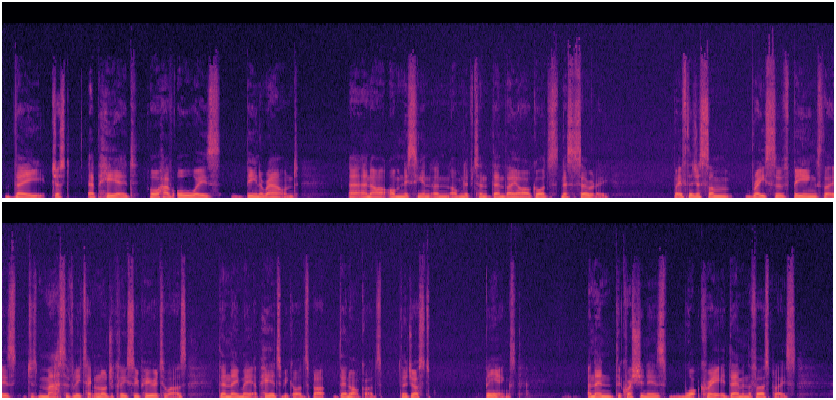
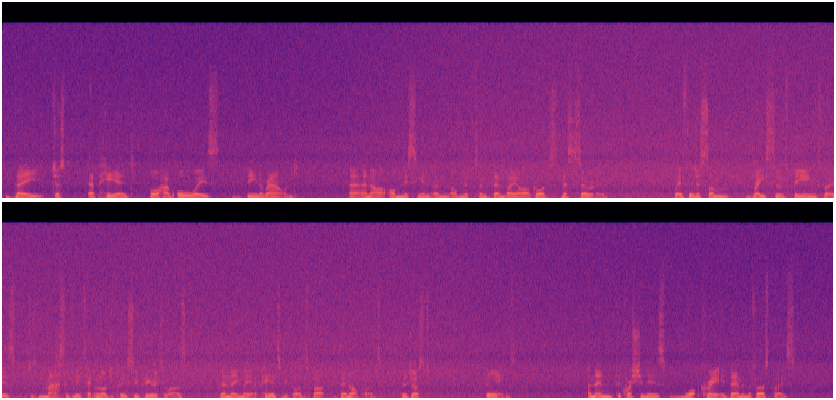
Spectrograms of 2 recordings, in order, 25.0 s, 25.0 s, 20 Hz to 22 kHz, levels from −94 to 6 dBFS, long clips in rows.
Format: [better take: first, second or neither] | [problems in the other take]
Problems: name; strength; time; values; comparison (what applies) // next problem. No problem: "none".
first | hiss; loud; throughout; 4 dB below the speech; faint in the first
